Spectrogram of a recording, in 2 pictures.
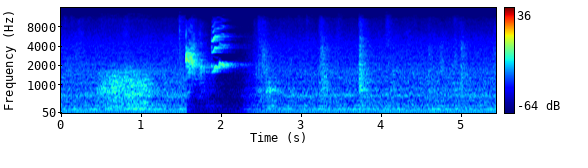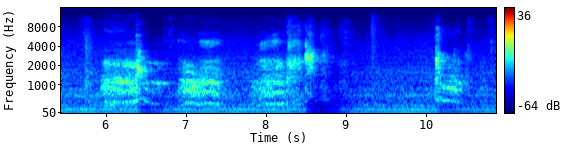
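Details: Chihuahua puppies from two litters, three aged thirteen and a half weeks and two aged ten weeks, playing in a carport: short squeaky yips and whines in scattered bursts over a steady low hum, with brief gaps of quiet.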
